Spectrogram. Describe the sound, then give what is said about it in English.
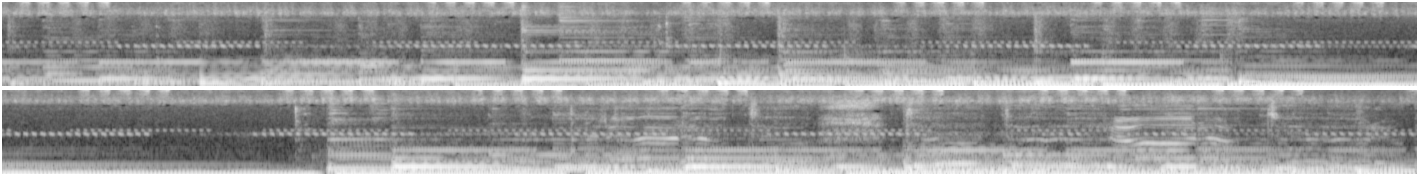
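A steady chorus of crickets chirping on a night, their trilling unbroken for the whole stretch, layered over a deep, humming tonal drone with no voices. “Then I slip away to my bedroom, pull out another Joanne Harris novel, crack the window so that the crickets can sing me to sleep, and keep dreaming about how I might do it better too.”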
